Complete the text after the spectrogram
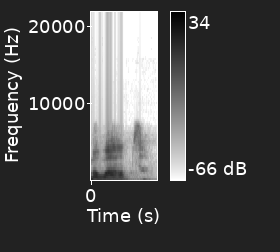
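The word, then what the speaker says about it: Melanthe: He's married to a character named Melanth. Melanth, I'm saying that right. It's M-E-L-A-N-T-H-E.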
